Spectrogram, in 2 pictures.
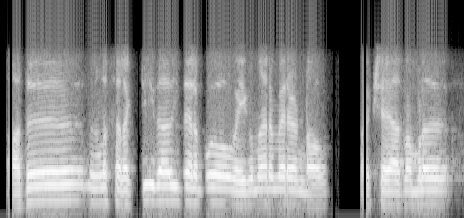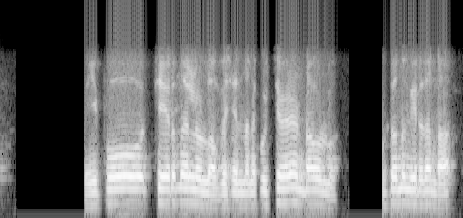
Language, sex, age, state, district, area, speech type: Malayalam, male, 18-30, Kerala, Palakkad, rural, conversation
